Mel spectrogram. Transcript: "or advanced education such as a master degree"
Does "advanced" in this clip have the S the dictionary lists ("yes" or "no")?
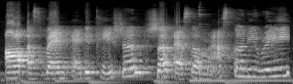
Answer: no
